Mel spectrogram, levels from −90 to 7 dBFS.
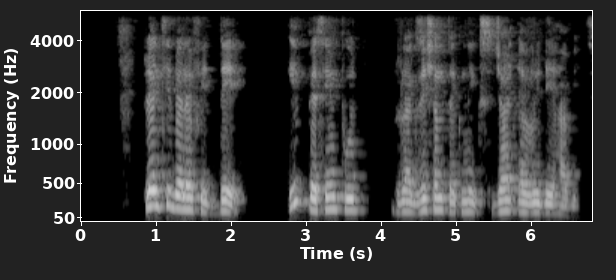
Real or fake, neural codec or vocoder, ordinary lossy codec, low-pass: real; none; none; 5.4 kHz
